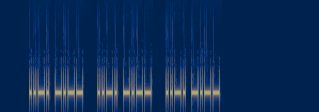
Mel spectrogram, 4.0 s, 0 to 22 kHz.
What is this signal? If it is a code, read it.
Morse code, heard as a keyed tone, about 46 wpm, 700 Hz. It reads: FY FY FY
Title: Multi-letter Phonemes Repeated 3x 45wpm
